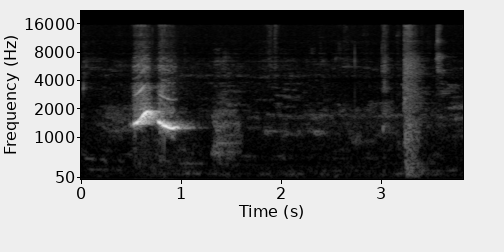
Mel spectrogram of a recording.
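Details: Talking Indian ringneck parakeet making a brief double whistled note that slides downward, followed by a soft murmur and a single dull knock.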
